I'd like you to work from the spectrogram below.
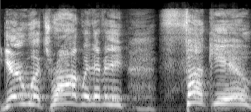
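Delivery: furious tirade, very high-pitched and raw. Telling friends about a comedian's meltdown on stage, retelling an angry tirade. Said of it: "She went into a tirade".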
